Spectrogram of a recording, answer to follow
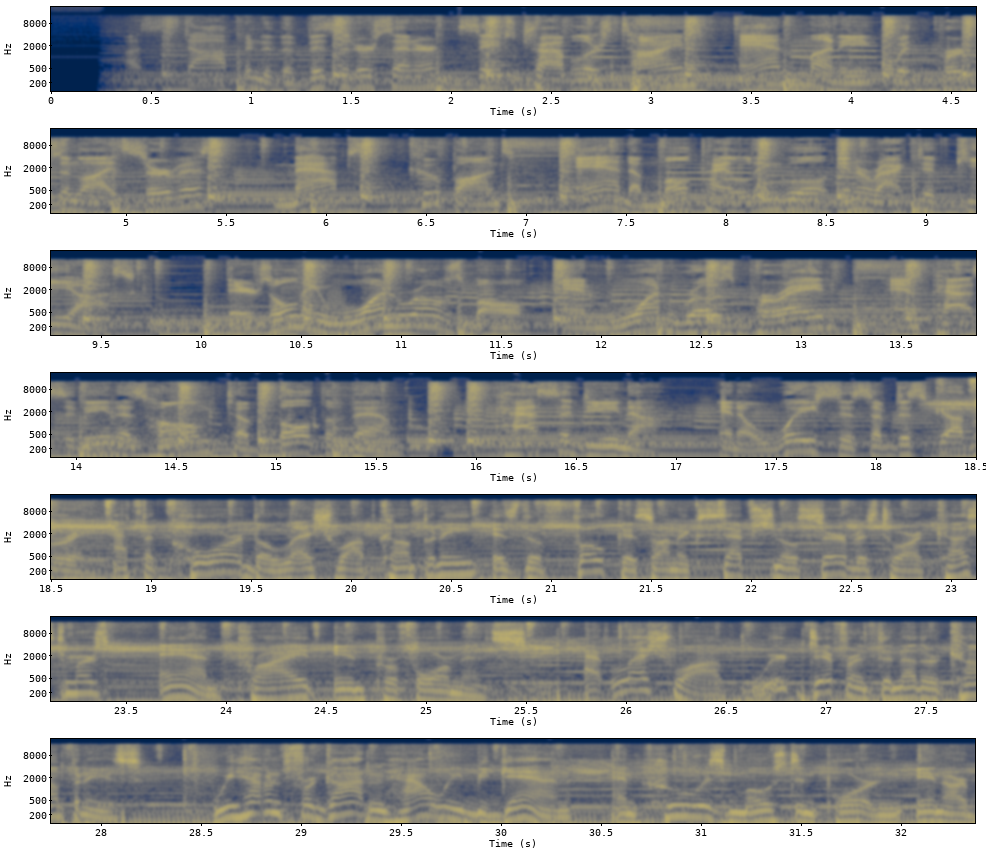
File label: Corporate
